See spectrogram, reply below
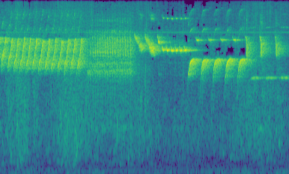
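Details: Canary singing 'nembak panjang' long song as a master and lure recording: opens with a loud fast high trill, shifts to a softer rattling trill, then repeated descending whistled notes.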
